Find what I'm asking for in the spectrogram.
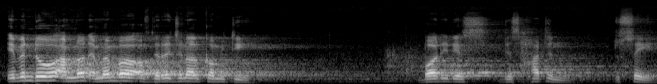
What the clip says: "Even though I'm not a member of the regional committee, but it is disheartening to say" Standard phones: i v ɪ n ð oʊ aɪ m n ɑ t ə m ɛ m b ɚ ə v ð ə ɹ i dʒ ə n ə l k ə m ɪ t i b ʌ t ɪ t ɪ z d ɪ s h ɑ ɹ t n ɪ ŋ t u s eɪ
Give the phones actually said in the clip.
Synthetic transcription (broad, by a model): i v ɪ n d oʊ aɪ m n ɑ t ə m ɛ m b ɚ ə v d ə ɹ i dʒ ə n ə l k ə m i t i b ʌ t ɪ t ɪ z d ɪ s h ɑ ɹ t ɪ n t u s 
